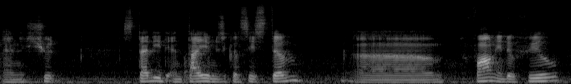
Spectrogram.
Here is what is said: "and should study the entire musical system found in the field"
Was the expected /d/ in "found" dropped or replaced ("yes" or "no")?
yes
